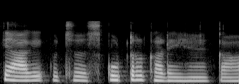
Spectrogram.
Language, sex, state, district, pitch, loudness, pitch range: Hindi, female, Haryana, Rohtak, 185 Hz, -18 LUFS, 165-195 Hz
